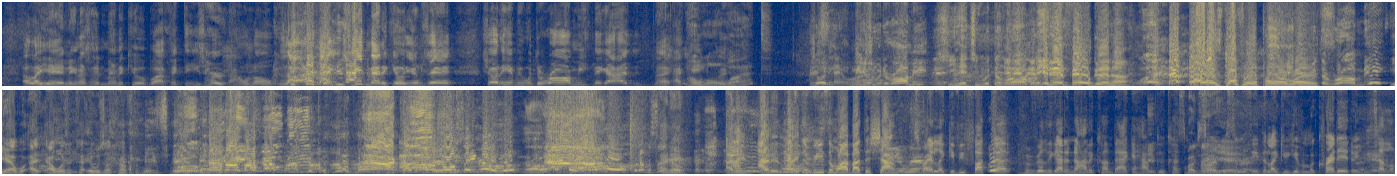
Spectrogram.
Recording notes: on location live from Kevin's Barbershop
